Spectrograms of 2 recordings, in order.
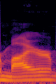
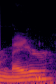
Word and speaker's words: Mayer: Michael Mayer Meyer mayor I think it's mayor I have him as my number two area of expertise well it's not spelled like my name so yeah it's m-a-e-r m-a or m-a-year like John Mayer yes uh so I've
